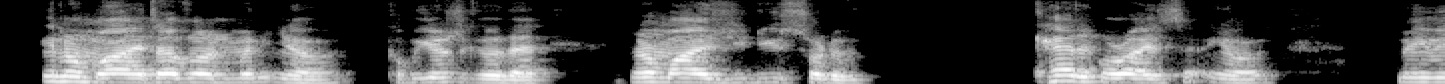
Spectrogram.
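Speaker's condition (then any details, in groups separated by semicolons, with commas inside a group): Spastic quadriplegia cerebral palsy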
